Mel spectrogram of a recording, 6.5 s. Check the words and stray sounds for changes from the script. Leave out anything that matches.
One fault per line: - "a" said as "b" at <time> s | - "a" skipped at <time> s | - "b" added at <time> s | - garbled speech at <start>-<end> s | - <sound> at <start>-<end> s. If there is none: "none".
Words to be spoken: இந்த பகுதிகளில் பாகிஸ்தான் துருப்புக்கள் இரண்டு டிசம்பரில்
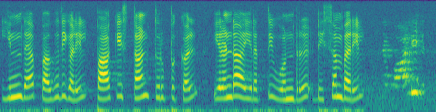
- "ஆயிரத்தி ஒன்று" added at 3.5 s
- laugh at 5.7-6.4 s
